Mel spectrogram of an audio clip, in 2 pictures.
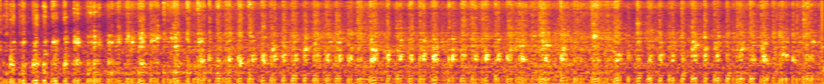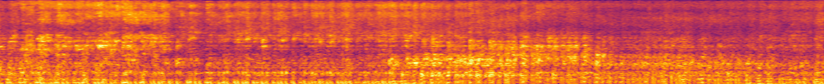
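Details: Boat outboard motor started for the season after winter storage, before new spark plugs fitted. Fast, even buzz of firing pulses holding steady at idle, running without misses; normal cold start.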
